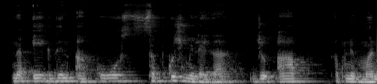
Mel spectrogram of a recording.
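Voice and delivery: ordinary delivery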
